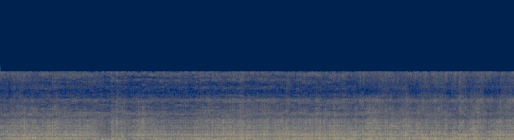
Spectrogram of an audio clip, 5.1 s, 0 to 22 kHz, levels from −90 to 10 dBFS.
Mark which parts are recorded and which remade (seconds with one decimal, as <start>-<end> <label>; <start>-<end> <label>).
0.0-0.4 remade; 0.4-3.5 recorded; 3.5-5.1 remade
